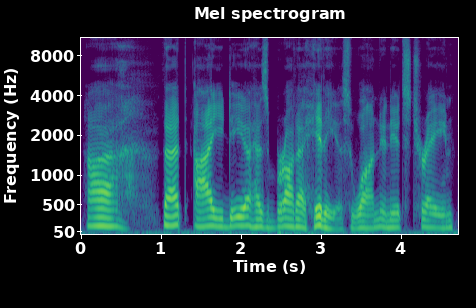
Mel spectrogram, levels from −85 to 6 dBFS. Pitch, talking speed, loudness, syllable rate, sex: 125 Hz, 140 wpm, -18 LUFS, 3.4 syllables/s, male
